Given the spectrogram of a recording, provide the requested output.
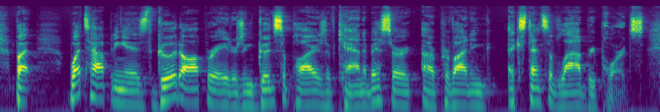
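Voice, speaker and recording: An unremarkable speaking voice from a man with a Canadian accent, fairly low in pitch, with ordinary pitch variation at a moderate pace and a quiet background. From Canada. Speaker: business executive and investor; guest. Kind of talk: interview. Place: studio. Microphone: lapel.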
